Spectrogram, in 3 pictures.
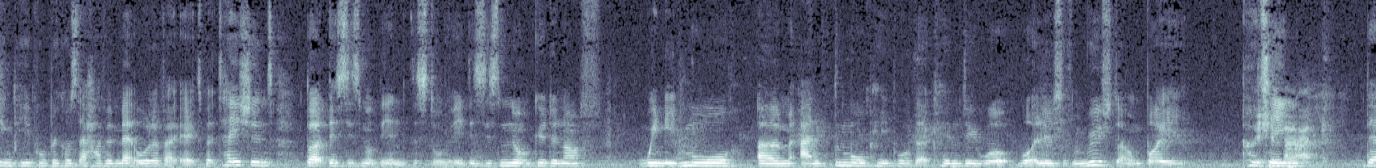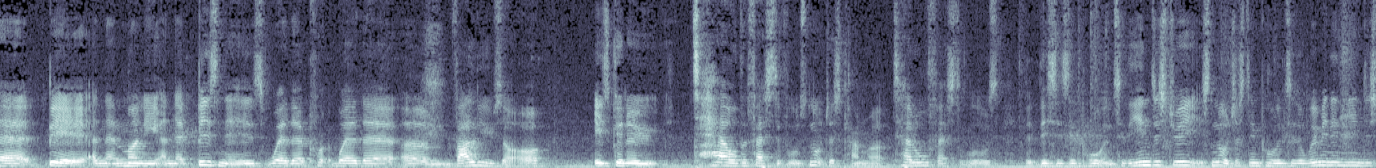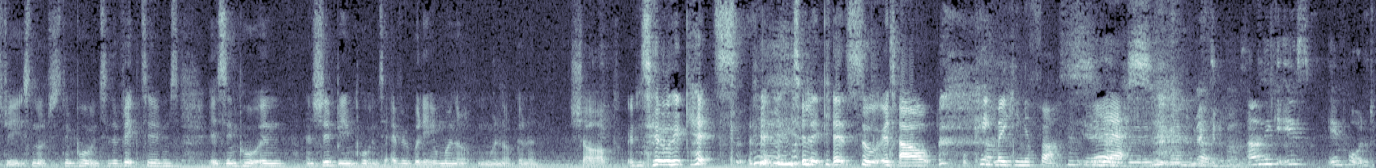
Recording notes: we share conversations we had during our brew day at Elusive Brewing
